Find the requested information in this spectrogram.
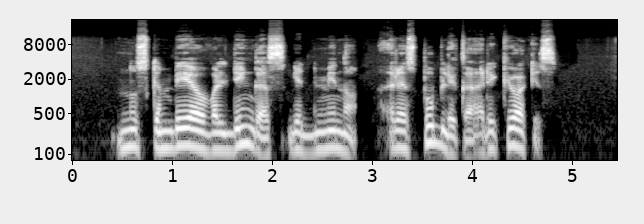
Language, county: Lithuanian, Kaunas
